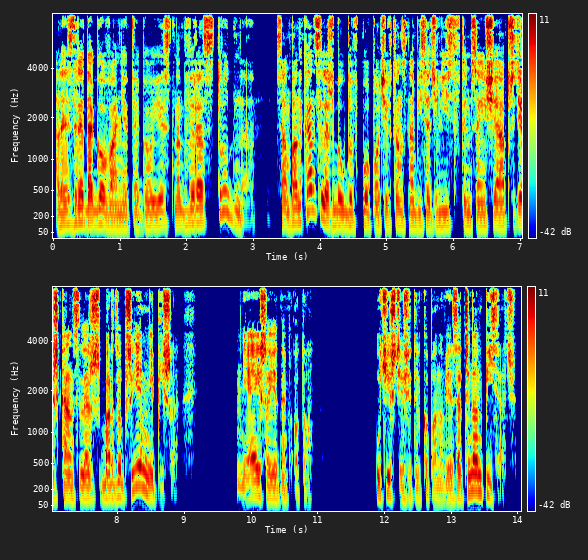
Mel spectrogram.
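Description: A man voicing a refined, self-assured poet musketeer in an audiobook, speaking gently and slowly with stress on each phrase. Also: mid-range voice, no room sound, clean studio sound, close to an everyday voice. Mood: fussy. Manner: gentle, measured, emphatic reading.

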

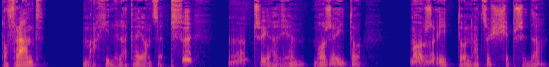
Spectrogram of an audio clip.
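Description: A man voicing an aging, excitable old shop clerk who pleads fervently and climbs to high, excited peaks. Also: slow, gravelly, slightly rough, no room sound, clean studio sound, heavily acted. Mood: insistent. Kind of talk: audiobook dialogue reading.

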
